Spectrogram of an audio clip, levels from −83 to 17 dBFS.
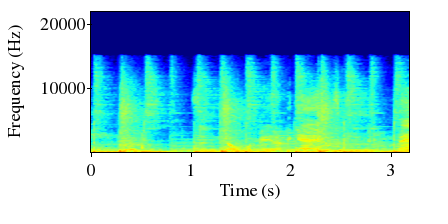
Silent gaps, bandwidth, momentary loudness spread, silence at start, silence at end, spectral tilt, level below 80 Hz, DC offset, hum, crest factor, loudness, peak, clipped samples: none; 15.5 kHz; 5 LU; 0 s; 0 s; -4.5 dB/octave; -22 dBFS; under 0.1%; none; 14 dB; -14 LUFS; 0 dBFS; under 0.1%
